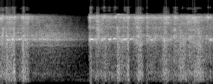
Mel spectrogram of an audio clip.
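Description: Compressed-air blow gun blasting into a threaded hole, blowing out the oil left from fitting a thread-repair insert. One burst of hiss tails off in the first half second, then a second burst starts about a second in, with a thin whistle in the hiss.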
